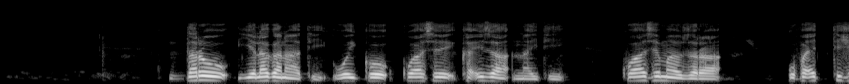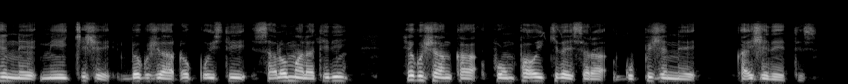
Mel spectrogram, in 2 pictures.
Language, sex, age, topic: Gamo, male, 25-35, government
